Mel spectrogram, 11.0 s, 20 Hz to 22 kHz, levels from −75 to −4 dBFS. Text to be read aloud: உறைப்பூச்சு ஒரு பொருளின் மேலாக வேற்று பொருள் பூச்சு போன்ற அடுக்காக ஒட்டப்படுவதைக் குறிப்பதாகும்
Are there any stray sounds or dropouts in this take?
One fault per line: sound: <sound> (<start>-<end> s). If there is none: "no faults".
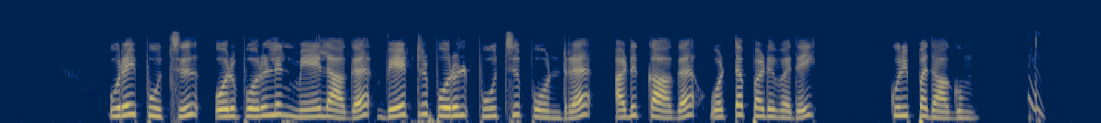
sound: chirp (10.3-10.5 s)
